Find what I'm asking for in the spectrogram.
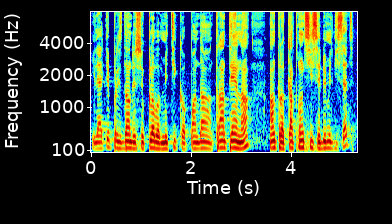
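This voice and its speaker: A man's voice: mid-range voice, steady tone, fairly quick, darkish tone. A man in a studio debriefing the news, talking conversationally with some hesitations. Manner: conversational, with euhs. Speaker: studio pundit.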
